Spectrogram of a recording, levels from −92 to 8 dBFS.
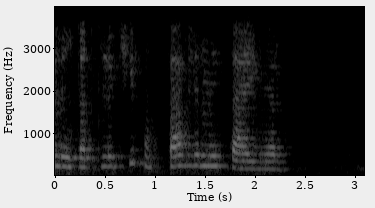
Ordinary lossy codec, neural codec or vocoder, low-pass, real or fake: Opus, 16 kbps; none; 3.6 kHz; real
